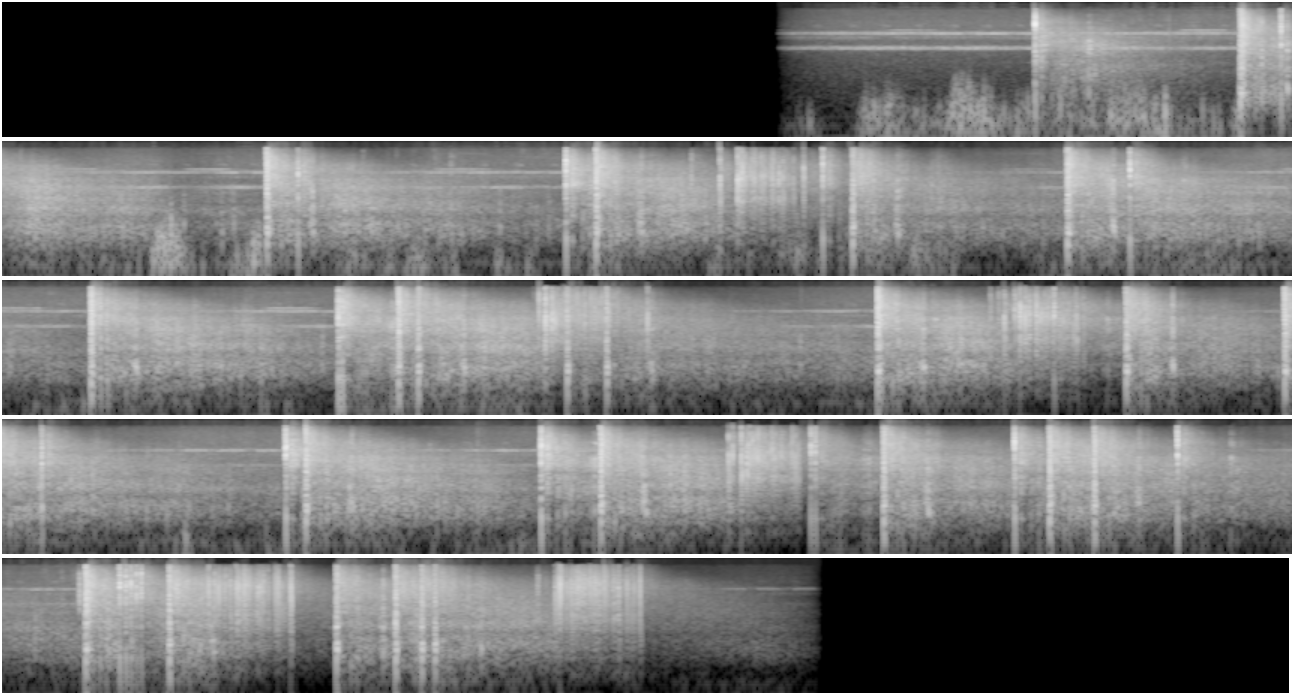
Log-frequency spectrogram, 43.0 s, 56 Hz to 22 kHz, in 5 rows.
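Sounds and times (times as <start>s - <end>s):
fireworks bangs: 6.6s - 39.7s.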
